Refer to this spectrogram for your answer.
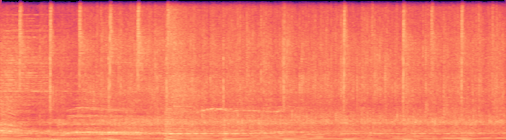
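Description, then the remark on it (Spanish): A large audience at a church service applauds the Lord loudly and continuously, with scattered shouts and whoops rising from the group and a steady rhythmic thumping pulsing underneath. “Vamos a darle un aplauso más fuerte al Señor.”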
